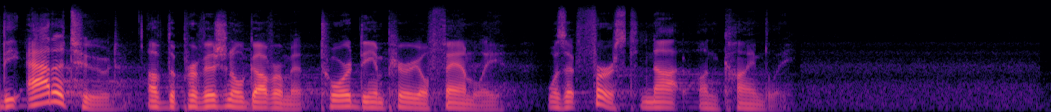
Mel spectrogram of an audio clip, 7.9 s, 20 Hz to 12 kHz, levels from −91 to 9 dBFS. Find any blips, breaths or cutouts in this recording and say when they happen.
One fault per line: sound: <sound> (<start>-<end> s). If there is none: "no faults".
no faults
